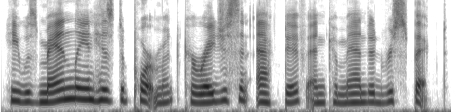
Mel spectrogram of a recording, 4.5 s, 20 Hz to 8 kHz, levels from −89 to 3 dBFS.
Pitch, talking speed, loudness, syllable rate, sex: 215 Hz, 160 wpm, -18 LUFS, 5.1 syllables/s, female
